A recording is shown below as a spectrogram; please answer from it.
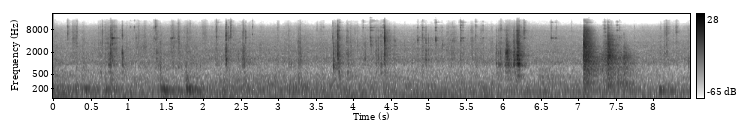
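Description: A socket wrench ratchets on a nut of a Harbor Freight ETQ TG1200 generator that sat for years, giving quiet mechanical clicking and clatter close up, with a few sharper metallic knocks near the end.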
